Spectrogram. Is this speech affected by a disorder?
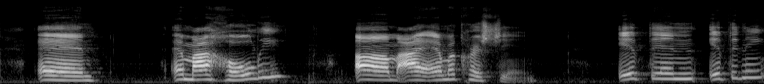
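Yes: cerebral palsy.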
